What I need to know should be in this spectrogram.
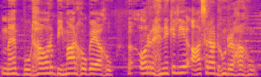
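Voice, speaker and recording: A man's voice: high voice, unhurried. Cartoon snake deity, old and sick, benevolent and grave, male actor, music behind. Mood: weary, benevolent. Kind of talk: animated moral tale dialogue.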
